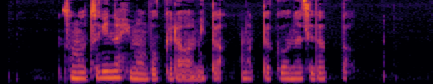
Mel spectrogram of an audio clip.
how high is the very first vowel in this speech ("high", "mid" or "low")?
mid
